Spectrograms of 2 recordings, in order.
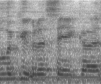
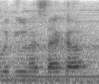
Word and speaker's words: Laguna Seca: 2 hours of Laguna Secika is torture. I still say Laguna Secika even though like literally two nights ago my best friend informed me that it's actually pronounced Laguna Seca also.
